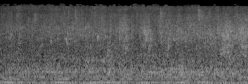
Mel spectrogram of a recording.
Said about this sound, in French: Et je prends ma douche.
